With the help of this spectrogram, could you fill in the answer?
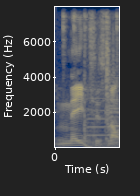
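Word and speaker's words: Neitiznot: I am bringing the Nate is not face guard yes that is how you pronounce it if you think that's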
